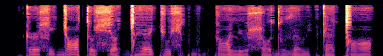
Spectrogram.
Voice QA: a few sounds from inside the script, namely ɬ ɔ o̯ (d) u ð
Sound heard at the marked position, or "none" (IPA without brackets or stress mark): d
